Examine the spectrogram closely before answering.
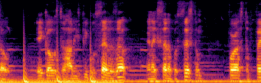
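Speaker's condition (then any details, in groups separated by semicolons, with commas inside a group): No condition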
